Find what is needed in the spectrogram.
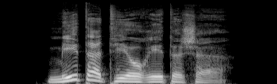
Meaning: inflection of metatheoretisch: 1. strong/mixed nominative masculine singular 2. strong genitive/dative feminine singular 3. strong genitive plural
- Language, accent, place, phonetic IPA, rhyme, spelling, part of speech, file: German, Germany, Berlin, [ˌmetateoˈʁeːtɪʃɐ], -eːtɪʃɐ, metatheoretischer, adjective, De-metatheoretischer.ogg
